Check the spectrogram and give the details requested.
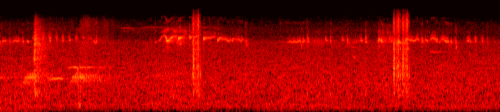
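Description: Masked bowerbird giving sharp clicking snaps and thin, high buzzy trills, with a few short whistled notes in between, over a soft background hiss.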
